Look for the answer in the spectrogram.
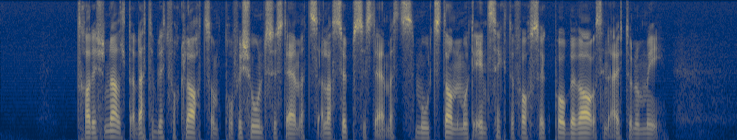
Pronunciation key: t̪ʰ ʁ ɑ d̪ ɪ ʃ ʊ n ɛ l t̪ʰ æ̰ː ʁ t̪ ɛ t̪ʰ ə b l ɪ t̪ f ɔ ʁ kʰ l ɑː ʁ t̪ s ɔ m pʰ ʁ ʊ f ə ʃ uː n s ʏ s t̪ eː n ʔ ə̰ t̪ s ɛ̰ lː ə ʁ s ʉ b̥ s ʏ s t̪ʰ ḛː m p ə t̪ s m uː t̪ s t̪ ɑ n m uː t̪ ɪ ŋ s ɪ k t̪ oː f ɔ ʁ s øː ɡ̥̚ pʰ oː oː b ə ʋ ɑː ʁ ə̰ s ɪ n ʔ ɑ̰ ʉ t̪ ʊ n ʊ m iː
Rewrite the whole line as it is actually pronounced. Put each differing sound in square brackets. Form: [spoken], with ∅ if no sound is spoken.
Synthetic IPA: t̪ʰ ʁ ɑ d̪ ɪ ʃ ʊ n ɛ l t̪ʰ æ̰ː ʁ [d̪] ɛ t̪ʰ ə b l ɪ t̪ f ɔ ʁ kʰ l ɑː ʁ t̪ s ɔ m pʰ ʁ ʊ f ə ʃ uː n s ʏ s t̪ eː [m] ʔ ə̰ t̪ s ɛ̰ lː ə ʁ s ʉ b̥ s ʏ s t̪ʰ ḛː m [ʔ] ə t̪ s m uː t̪ s t̪ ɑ n m uː t̪ ɪ [n] s ɪ k t̪ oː f ɔ ʁ s øː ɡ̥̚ pʰ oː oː b ə ʋ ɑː ʁ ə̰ s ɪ n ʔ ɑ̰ ʉ t̪ ʊ n ʊ m iː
